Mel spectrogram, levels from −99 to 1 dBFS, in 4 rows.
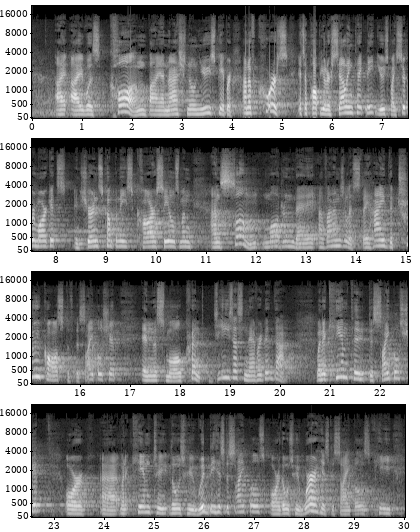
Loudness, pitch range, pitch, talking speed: -19 LUFS, 150-195 Hz, 180 Hz, 135 wpm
